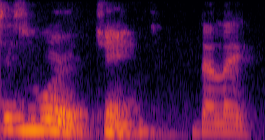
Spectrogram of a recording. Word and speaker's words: ballet: Ballet. 7-8. Okay, ballet. T. Yay. How do you pronounce this word, James? Ballet. Ballet. Ballet. I think it's amazing. It's a French origin.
